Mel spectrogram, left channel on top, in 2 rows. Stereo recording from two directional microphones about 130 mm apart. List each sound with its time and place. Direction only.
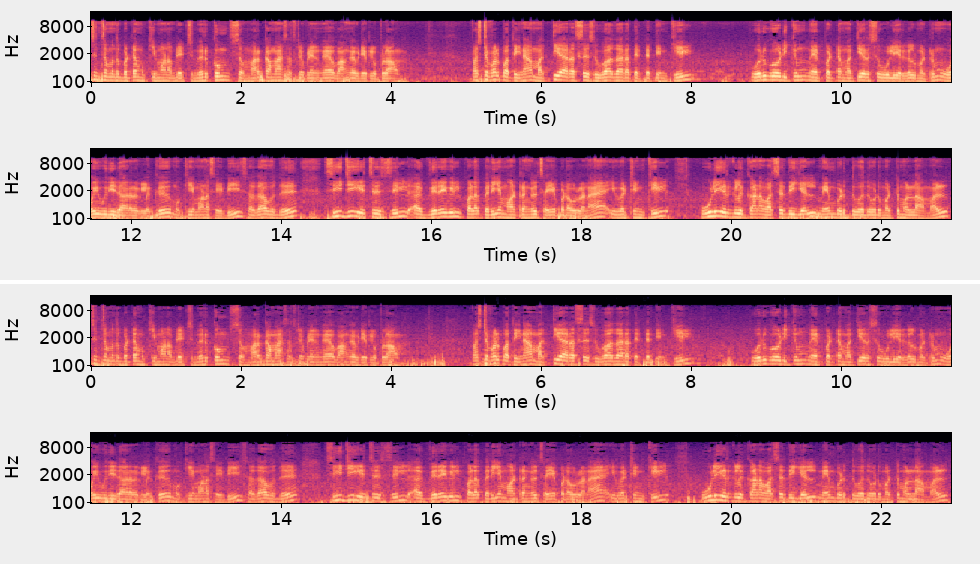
0.0 s speech: 45° left (ahead or behind)
0.4 s speech: 30° left (ahead or behind)
0.8 s speech: 15° left (ahead or behind)
1.1 s a man's voice: 25° left (ahead or behind)
5.1 s a man's voice: 30° left (ahead or behind)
